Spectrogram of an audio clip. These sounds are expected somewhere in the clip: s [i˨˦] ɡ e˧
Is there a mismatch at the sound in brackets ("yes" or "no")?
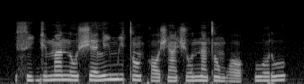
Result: yes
